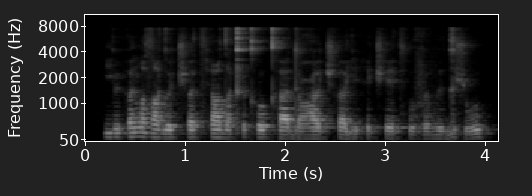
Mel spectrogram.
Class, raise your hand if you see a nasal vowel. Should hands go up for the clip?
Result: no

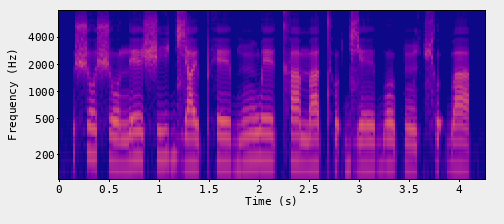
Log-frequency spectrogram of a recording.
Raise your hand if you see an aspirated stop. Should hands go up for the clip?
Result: yes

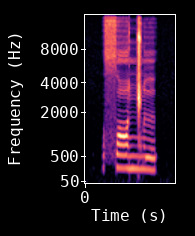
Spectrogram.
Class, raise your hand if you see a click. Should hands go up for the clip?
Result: yes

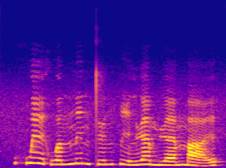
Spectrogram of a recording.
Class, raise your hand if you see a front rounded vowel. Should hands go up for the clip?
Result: yes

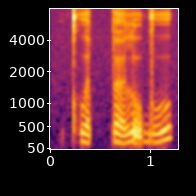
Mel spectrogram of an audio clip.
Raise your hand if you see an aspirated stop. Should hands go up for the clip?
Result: yes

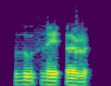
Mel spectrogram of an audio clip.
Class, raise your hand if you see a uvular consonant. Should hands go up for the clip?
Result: no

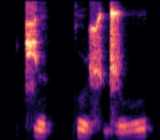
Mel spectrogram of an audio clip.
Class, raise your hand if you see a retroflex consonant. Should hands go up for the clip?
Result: yes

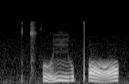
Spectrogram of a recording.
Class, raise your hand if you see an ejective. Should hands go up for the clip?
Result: yes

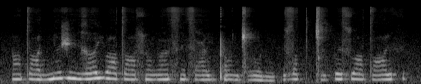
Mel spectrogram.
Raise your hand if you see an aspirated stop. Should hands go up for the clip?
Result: no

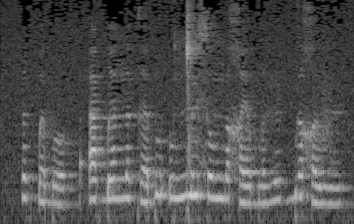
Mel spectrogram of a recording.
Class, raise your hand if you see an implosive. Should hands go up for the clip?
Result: yes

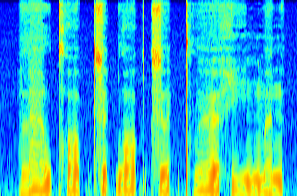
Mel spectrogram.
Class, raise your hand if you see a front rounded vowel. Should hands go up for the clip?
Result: yes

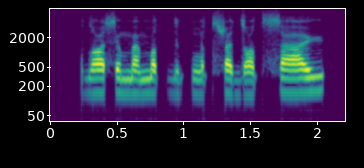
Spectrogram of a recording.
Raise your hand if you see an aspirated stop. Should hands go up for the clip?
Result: no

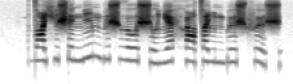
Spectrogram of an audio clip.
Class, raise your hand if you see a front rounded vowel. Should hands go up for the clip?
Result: yes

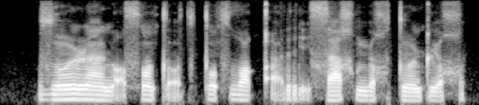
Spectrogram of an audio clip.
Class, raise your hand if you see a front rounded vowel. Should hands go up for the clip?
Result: yes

